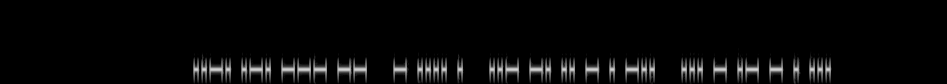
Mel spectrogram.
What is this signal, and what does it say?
Morse code, heard as a keyed tone, about 30 wpm, 700 Hz. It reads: FROM THE UNITED STATES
